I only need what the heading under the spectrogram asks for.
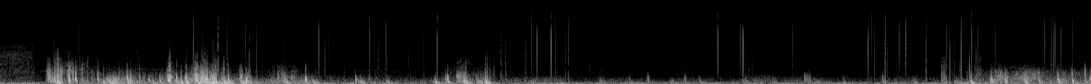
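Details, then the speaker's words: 1955 recording, heart with diseased, small stroke output compensated by rapid rate: fast, even heart sounds with first and second sounds indistinguishable, machine-gun rhythm; tachycardia with embryocardia in rheumatic carditis. "the heart sounds here resemble a machine-gun and it is impossible to differentiate the first to sound of each heartbeat from the second sound"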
